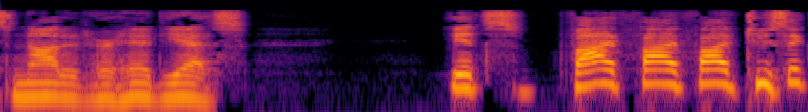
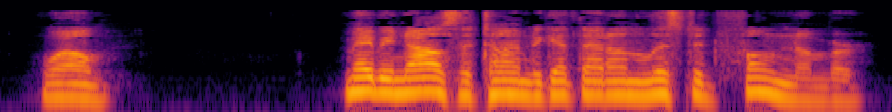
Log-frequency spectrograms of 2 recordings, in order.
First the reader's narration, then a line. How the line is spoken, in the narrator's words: he grumbled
